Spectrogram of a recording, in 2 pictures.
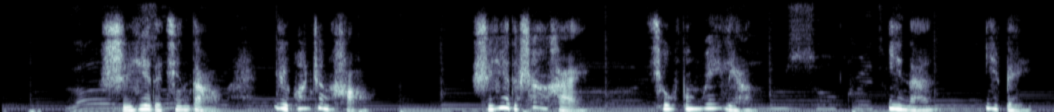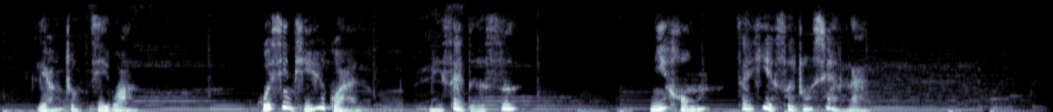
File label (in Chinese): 专题配音清新温婉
